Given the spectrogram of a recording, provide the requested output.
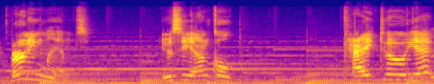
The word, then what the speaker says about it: Kaito: Kaito, okay.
